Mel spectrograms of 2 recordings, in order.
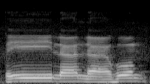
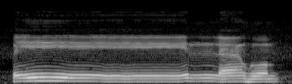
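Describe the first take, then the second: First: The two L sounds are kept apart. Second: The two L sounds merge into one.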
